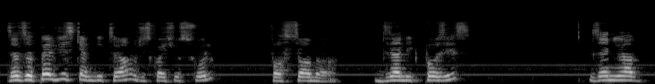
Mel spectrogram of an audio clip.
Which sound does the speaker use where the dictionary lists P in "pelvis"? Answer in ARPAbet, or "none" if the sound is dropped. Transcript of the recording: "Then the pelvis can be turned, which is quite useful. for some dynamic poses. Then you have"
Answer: P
